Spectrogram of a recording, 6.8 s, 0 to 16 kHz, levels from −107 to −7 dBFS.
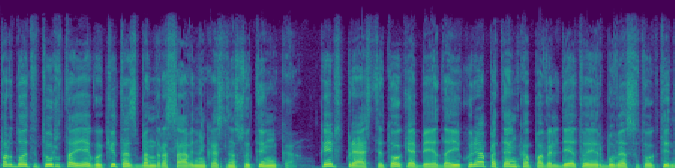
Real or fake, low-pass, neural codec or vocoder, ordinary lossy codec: real; 14.4 kHz; none; AAC, 96 kbps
